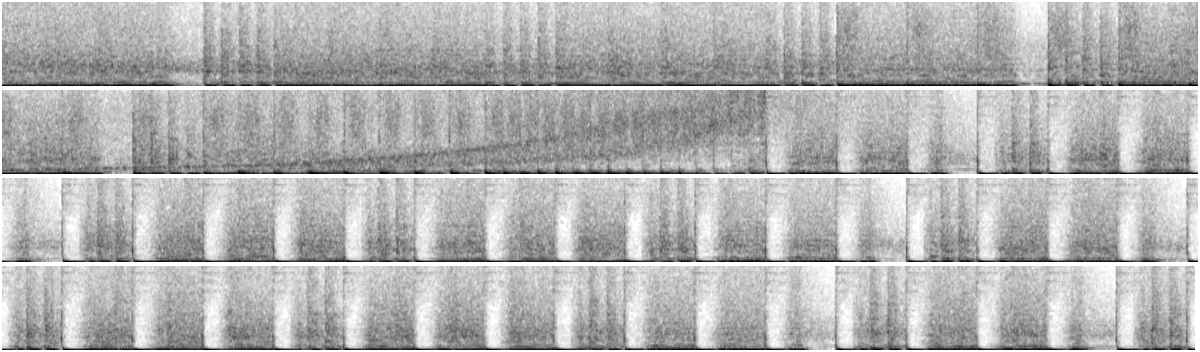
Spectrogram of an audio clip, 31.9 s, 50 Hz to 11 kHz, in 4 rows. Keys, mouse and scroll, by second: 0.1 scroll down 3, 0.3-1.1 middle drag, 1.1 scroll up 3, 1.8 ctrl+KP_2, 1.9 ctrl+KP_2, 2.2 ctrl+KP_2, 3.4 KP_1, 4.5 KP_7, 5.5 KP_3, 6.6-7.3 scroll down 1, 7.4 ctrl+KP_8, 7.5 ctrl+KP_8, 8.1 ctrl+KP_6, 8.5 ctrl+KP_6, 10.3 KP_4, 11.3 KP_1, 13.5-14.0 scroll up 1, 14.2-15.4 scroll down 1, 15.9 click, 17.0-20.0 drag, 21.0 click, 22.2 click, 22.6-23.7 drag, 24.3-27.0 drag, 28.1 Tab, 29.1 a, 30.8 KP_Decimal, 31.7 scroll down 3.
